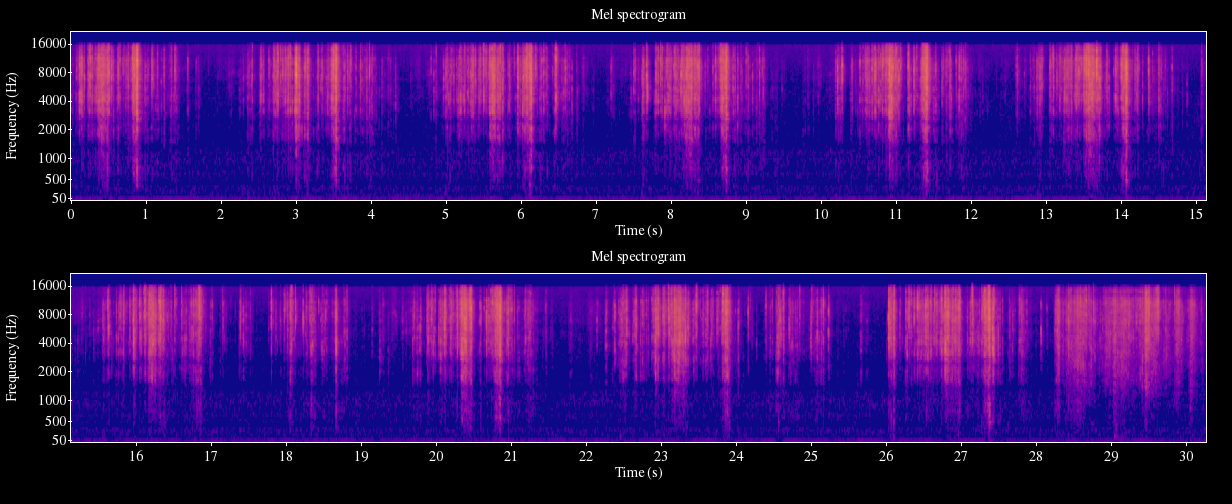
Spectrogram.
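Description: Foil wrappers of Panini Mosaic basketball card packs being torn open and crinkled one after another, a short burst of tearing every two to three seconds.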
